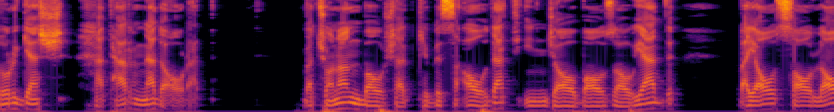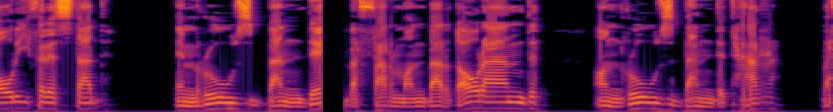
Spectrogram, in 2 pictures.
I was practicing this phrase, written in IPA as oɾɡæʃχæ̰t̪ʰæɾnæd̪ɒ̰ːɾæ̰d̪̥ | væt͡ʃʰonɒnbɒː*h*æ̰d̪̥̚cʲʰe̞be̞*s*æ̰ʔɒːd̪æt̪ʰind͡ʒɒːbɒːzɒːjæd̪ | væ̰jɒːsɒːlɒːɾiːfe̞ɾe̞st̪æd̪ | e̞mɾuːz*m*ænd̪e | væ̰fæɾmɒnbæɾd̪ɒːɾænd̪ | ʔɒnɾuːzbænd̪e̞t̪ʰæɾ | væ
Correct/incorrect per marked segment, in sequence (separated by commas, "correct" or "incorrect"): incorrect, correct, incorrect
